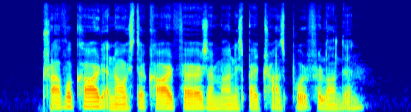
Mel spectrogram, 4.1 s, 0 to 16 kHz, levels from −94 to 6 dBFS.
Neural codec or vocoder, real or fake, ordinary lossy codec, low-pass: none; real; none; 14.4 kHz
